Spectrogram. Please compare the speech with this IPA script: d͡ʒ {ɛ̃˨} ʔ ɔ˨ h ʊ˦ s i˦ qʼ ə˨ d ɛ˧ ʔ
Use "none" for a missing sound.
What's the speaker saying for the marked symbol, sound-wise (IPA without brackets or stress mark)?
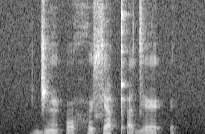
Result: ɛ̃˨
